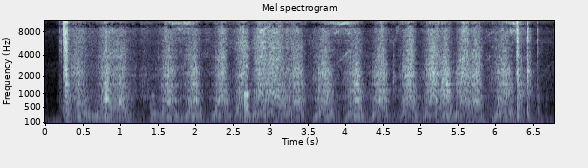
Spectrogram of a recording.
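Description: An old classic truck engine is cranked over by its starter, giving a long run of rhythmic, grinding churning bursts that sound close and loud.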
